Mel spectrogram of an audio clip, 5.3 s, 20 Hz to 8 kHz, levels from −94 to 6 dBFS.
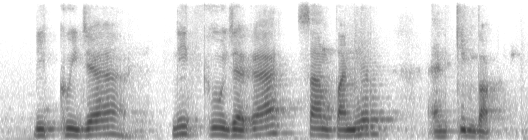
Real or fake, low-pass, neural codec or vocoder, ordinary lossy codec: fake; 7.2 kHz; codec, 16 kHz, 1 kbps, X-Codec, HuBERT features, trained on balanced general audio; Opus, 32 kbps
